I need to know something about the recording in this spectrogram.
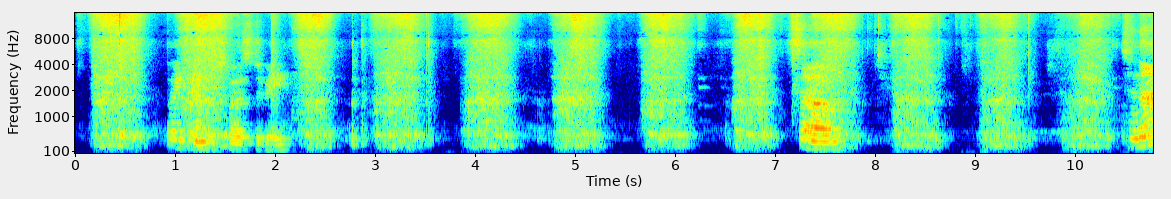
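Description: A goat being hand-milked: streams of milk squirting into a metal pail in a steady rhythm of about one hissing squirt a second.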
